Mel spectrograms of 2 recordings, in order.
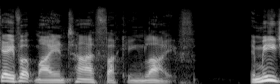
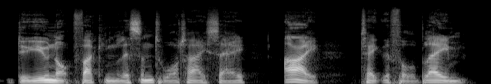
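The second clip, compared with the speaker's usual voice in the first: acted, mock-menacing tone; 3 semitones lower than usual. Narrating an example argument, acting out the narcissist in a menacing tone. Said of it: "in a menacing tone".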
